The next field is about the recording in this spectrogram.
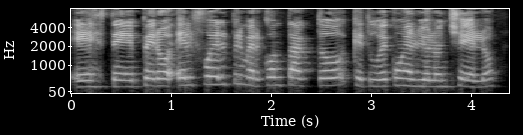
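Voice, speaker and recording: A woman with a Venezuelan accent, a cello teacher answering interview questions in a chatty way, often laughing and filling pauses. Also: sits high, fairly even intonation, a bit bright. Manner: chatty, laughs often, many fillers like "este". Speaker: cello teacher and orchestra program director.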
